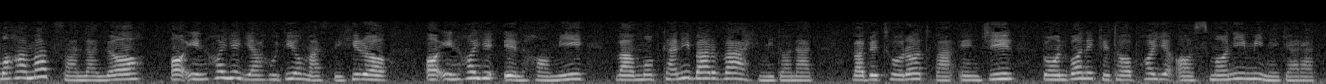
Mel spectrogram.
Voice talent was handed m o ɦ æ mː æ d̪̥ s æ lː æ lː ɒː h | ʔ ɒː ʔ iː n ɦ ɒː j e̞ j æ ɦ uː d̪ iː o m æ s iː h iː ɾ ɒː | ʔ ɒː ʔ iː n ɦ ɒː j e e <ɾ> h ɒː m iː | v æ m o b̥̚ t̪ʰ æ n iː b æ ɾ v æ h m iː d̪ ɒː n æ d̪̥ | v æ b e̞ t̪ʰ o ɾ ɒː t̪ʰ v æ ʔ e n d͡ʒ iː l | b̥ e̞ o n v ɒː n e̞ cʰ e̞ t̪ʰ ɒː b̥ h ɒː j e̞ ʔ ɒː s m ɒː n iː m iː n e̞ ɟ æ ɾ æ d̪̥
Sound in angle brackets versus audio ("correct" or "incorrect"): incorrect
